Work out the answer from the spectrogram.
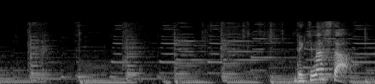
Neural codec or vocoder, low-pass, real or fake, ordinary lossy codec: none; none; real; none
